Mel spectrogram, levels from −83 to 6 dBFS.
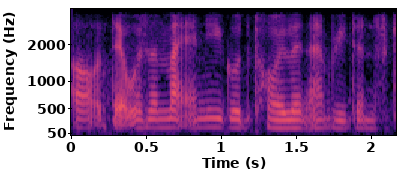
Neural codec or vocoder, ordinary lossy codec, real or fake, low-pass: codec, 16 kHz in and 24 kHz out, 0.9 kbps, LongCat-Audio-Codec, fine tuned four codebook decoder; none; fake; 3.6 kHz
